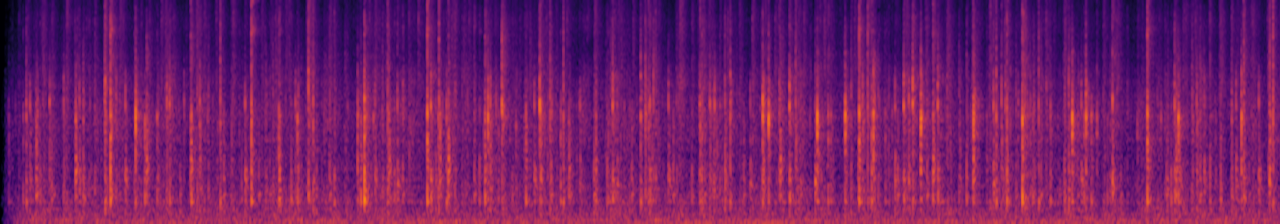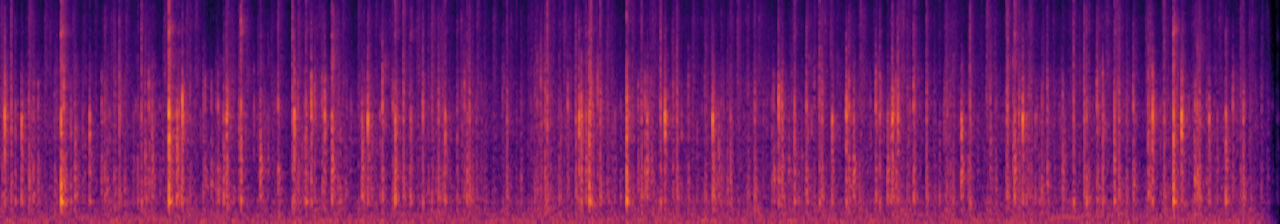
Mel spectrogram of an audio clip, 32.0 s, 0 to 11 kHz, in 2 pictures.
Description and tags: Recording the rain inside my house.
Microphone: TLM103
Preamp: Focusrite Scarlett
